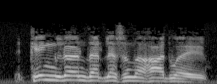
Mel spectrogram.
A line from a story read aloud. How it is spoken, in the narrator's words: Eumenes said dryly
